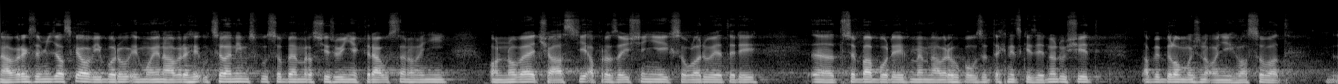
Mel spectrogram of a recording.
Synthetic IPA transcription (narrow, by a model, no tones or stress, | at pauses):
naːvr̩ɣzɛmɲɛɟɛlskɛːɦo̞viːbo̞ɾuʔɪmo̞jɛnaːvr̩ɦɪʔut͡sɛlɛniːmspuːso̞bɛmɾo̞sʃɪrujiːɲɛk̚t̪ɛɾaːust̪ano̞vɛɲiː | ʔono̞vɛːt͡ʃaːscɪʔapɾo̞zajɪʃcɛɲiːjɛjɪxso̞wladujɛt̪ɛdɪ | t̪r̝̥ɛbabo̞dɪvmɛːmnaːvr̩ɦupo̞wzɛt̪ɛxnɪt͡skɪzjɛdnoduʃɪt̪ | ʔabɪbɪlo̞mo̞ʒno̞ʔo̞ɲɪɣɦlaso̞vat̪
